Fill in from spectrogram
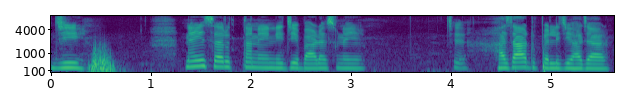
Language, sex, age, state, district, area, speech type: Urdu, female, 18-30, Bihar, Saharsa, rural, spontaneous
